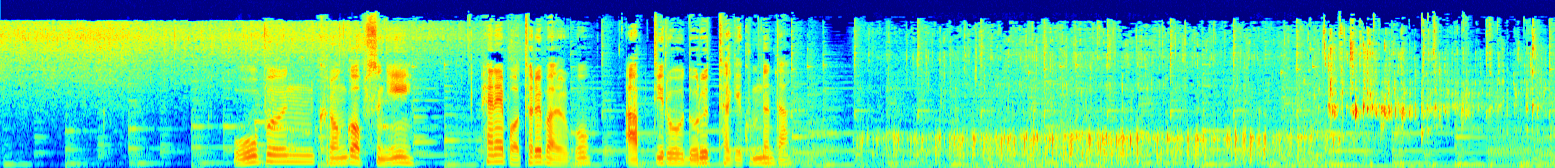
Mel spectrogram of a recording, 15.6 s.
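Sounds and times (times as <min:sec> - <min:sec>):
speech: 0:02.3 - 0:04.2, 0:04.8 - 0:08.0
hot water poured into a cup of instant ramen: 0:08.5 - 0:15.5.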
